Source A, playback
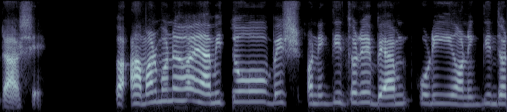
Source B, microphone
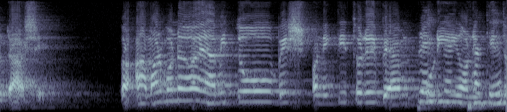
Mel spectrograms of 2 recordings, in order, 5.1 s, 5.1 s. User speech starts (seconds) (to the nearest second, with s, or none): 4 s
